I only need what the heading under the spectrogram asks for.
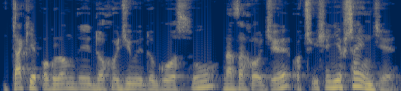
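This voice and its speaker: Male historian explaining stuff, husky dark voice, formal but halting. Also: medium pitch. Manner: hesitant, formal phrasing with self-corrections. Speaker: historian guest. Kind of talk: explanatory interview talk.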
